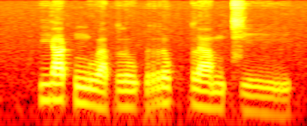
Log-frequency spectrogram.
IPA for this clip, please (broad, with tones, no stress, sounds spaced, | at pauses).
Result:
j a˥˩ k̚ ŋ u˨˩ a̯ p l u˨˩ ʔ r o˦˥ k̚ p l a˧ m t͡ɕ iː˨˩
